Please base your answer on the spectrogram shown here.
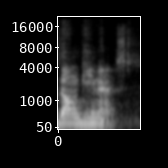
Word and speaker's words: Donguines: It's Ah, it's pronounced Donguines. Donguines. Okay. Yeah, Boom, boom. Perfect.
